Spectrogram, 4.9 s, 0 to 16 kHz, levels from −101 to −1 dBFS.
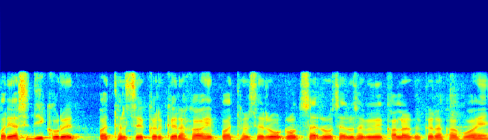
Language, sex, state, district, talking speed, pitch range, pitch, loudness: Hindi, male, Arunachal Pradesh, Papum Pare, 245 wpm, 100-105 Hz, 100 Hz, -16 LUFS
